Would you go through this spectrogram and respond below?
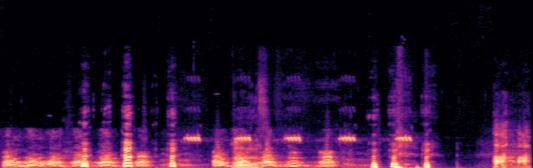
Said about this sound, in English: I'm looking for my dog barking sound. So well, I got one.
